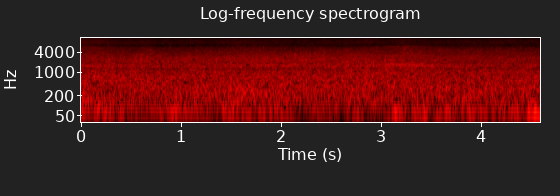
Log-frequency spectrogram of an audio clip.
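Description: Ocean waves beyond a harbor wash in a steady, faint, unbroken roar with some wind noise, distant and without voices.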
